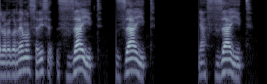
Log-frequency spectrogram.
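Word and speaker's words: זית: recordemos, se dice zait, zait, ya, zait. No es sayit, es zait, para el que le gusta ahí pronunciar bien.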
